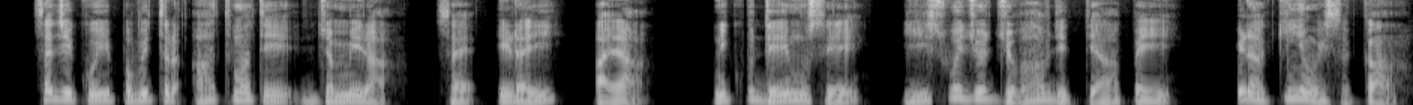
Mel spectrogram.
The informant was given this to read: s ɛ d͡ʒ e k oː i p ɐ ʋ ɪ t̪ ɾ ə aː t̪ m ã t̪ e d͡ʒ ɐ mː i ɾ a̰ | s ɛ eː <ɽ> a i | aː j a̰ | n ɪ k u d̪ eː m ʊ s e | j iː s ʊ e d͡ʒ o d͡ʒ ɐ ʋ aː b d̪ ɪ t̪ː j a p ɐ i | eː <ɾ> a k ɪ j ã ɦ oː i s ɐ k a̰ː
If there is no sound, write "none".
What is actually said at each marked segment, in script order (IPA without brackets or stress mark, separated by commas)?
ɽ, ɽ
